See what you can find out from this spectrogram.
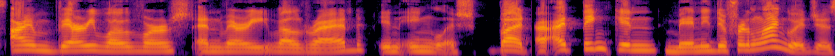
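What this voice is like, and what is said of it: Non-native English accent. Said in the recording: “as immigrants, and you can tell from my accent”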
